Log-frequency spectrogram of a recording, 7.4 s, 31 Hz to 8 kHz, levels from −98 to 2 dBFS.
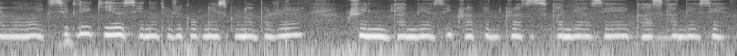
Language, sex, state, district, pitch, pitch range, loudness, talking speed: Nagamese, female, Nagaland, Kohima, 220 Hz, 215-230 Hz, -14 LUFS, 155 wpm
